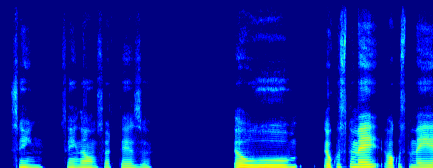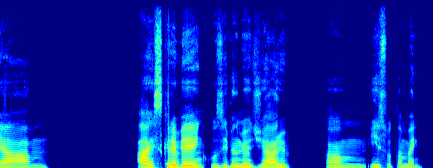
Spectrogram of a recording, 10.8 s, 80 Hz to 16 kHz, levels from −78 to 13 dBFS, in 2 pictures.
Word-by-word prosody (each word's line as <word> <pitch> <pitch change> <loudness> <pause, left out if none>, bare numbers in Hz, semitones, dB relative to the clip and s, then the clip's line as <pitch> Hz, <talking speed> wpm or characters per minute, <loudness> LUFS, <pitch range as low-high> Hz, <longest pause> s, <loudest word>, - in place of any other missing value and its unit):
Sim, 195 -2 -7 0.2
sim. 200 -2 -9
Não, 190 -1 -4
certeza. 190 0 -11 1.0
Eu 205 +1 +2 0.3
eu 185 - 0
acostumei 230 +2 0
eu 190 - -8
acostumei 205 0 -4
a 195 -2 +3 1.3
a 180 0 +7
escrever, 190 0 +5
inclusive 175 -2 -3
no 175 - +3
meu 170 0 +3
diário, 165 -1 +2 0.4
hã, 165 -1 -4
isso 185 0 -4
também. 165 -2 -7
190 Hz, 105 wpm, -21 LUFS, 175-205 Hz, 1.3 s, a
